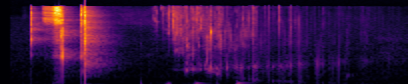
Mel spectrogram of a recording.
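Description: Beer being opened and poured into a glass: three sharp clicks in the first second, then about a second and a half of fizzing with a few low glugs that fades away.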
